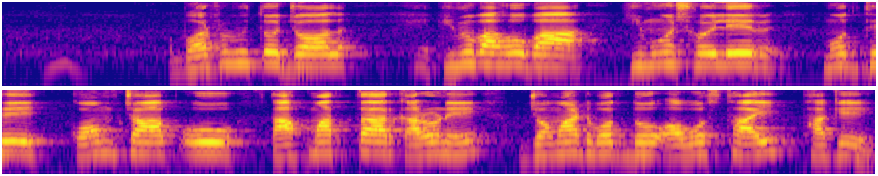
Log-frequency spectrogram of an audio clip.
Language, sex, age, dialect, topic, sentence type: Bengali, male, 25-30, Northern/Varendri, agriculture, statement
